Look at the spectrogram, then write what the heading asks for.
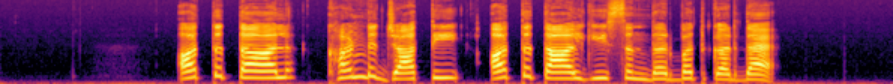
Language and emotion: Dogri, neutral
